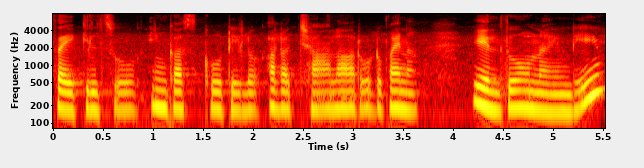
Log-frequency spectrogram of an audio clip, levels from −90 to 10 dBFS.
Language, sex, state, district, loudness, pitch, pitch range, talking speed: Telugu, female, Andhra Pradesh, Annamaya, -20 LUFS, 175 Hz, 170-185 Hz, 110 wpm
